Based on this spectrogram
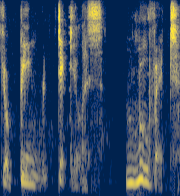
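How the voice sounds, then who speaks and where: The speaker uses a growling, put-on character voice at a middle pitch. The pace is fairly slow. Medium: read story. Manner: commanding, harsh.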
